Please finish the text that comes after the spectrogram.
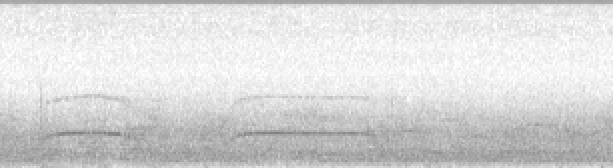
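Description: Boxing arena crowd at the James Toney vs. Michael Nunn middleweight title fight, a steady roar of cheering with scattered whoops and whistles, continuous and fairly distant throughout.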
